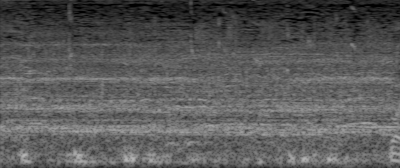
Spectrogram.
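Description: A basketball being dribbled on a hardwood court, a few bounces a second, over steady arena crowd noise.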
